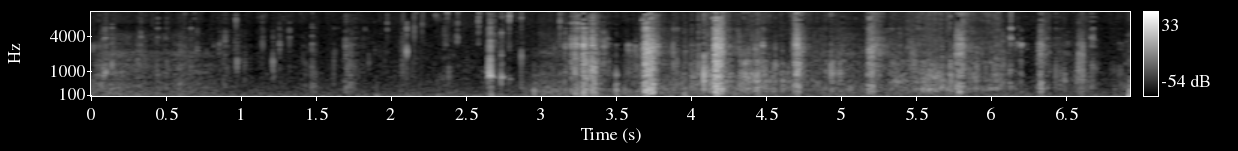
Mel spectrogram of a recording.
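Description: Pote Long crunchy potato snack sticks being chewed, a run of sharp, irregular crisp crunches that start faint and grow louder and denser midway, with no talking.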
